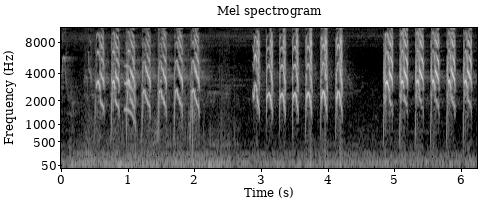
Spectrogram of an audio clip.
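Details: Green baby parrot chirping: three bursts of rapid, high, squeaky chirps, about six to eight notes each, sharply repeated several times a second, separated by short pauses; quiet low rumble underneath.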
